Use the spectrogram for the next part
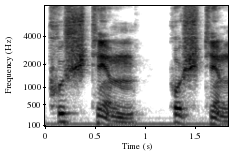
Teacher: This is like a retroflex sh sound with the tongue curled back, and then similarly with the t.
